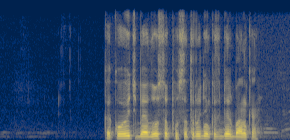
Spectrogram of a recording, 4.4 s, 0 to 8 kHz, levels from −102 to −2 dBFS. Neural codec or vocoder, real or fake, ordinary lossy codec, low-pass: none; real; none; 7.2 kHz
